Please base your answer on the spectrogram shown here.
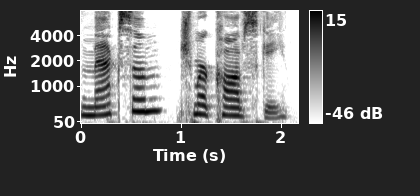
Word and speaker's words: Maxim Chmerkovsky: One was, I happened to stumble on the Instagram page of, I think it's pronounced Maxim Chmerkovsky.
